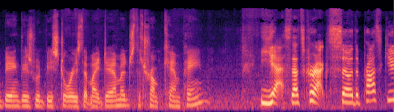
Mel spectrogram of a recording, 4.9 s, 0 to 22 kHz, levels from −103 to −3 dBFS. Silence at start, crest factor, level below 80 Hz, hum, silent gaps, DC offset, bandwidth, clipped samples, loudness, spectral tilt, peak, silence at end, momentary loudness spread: 0 s; 20 dB; -70 dBFS; none; none; under 0.1%; 17 kHz; under 0.1%; -19 LUFS; -3.5 dB/octave; -2 dBFS; 0 s; 11 LU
